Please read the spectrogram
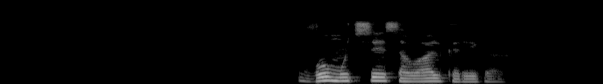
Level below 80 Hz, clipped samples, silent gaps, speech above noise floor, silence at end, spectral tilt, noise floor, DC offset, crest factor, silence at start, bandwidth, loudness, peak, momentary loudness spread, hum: -76 dBFS; under 0.1%; none; over 60 dB; 1.05 s; -5.5 dB/octave; under -90 dBFS; under 0.1%; 20 dB; 3 s; 8 kHz; -30 LUFS; -14 dBFS; 15 LU; none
